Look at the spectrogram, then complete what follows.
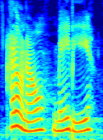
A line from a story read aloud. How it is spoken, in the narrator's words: the doe-eyed boy murmurs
